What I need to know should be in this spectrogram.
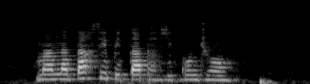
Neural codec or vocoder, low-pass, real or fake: none; 7.2 kHz; real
